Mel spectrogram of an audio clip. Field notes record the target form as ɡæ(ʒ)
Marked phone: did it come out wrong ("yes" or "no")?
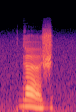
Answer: no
